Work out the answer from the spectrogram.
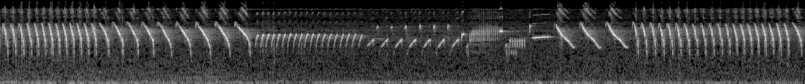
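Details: Canary training song: fast repeated descending sweeps, an even high trill, short rising slurs, then more rapid sweeps running into a dense rattling trill.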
